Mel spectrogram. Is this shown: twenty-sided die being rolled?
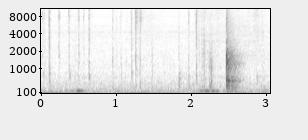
yes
